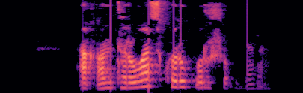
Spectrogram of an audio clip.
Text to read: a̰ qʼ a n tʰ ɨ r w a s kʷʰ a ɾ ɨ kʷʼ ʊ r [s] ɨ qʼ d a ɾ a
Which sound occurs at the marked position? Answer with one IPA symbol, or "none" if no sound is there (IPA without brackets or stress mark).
ʂ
